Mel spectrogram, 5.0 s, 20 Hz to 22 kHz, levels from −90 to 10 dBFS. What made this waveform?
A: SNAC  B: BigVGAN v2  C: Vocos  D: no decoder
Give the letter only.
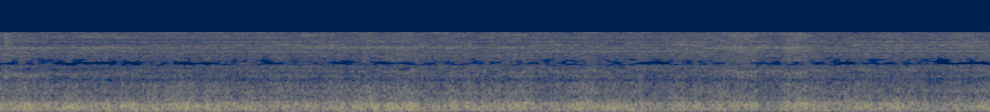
D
